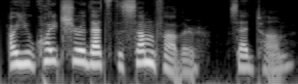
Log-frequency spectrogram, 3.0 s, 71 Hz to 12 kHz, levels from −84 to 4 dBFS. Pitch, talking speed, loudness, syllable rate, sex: 225 Hz, 200 wpm, -17 LUFS, 4.9 syllables/s, female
